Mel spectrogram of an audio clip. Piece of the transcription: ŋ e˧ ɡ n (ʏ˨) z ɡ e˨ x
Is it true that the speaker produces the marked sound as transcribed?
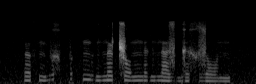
no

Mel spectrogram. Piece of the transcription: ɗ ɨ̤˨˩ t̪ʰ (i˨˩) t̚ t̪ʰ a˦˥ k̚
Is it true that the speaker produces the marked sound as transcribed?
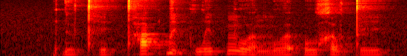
yes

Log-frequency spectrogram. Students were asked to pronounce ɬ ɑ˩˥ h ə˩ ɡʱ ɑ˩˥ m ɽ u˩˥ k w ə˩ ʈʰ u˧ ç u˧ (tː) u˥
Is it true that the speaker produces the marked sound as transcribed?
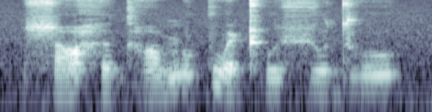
no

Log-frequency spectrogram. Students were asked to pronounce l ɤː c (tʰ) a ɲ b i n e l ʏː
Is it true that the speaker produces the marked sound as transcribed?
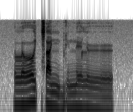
no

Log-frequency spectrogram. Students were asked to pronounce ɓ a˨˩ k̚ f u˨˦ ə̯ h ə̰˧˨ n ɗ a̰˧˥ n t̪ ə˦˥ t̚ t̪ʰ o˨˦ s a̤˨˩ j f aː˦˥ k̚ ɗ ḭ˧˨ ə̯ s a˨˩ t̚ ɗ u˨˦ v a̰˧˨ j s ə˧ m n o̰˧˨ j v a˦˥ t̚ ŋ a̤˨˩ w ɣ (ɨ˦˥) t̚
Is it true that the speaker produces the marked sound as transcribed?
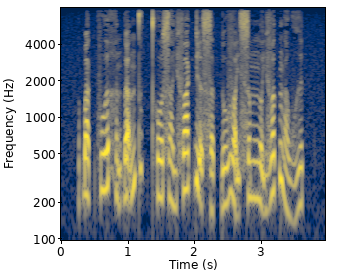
yes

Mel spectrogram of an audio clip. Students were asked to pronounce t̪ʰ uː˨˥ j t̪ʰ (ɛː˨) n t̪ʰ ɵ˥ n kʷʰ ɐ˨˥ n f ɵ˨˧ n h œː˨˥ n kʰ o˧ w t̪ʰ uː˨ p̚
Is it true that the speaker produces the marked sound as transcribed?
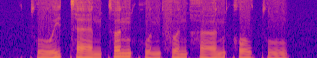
yes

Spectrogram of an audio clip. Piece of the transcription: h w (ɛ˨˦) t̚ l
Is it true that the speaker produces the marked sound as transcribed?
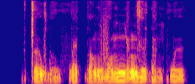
no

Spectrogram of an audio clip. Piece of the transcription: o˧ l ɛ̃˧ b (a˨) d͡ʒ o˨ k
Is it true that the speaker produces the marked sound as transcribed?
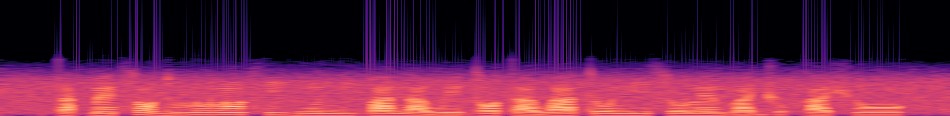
yes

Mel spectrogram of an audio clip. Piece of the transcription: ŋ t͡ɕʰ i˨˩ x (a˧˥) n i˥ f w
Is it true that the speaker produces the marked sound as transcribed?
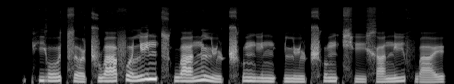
yes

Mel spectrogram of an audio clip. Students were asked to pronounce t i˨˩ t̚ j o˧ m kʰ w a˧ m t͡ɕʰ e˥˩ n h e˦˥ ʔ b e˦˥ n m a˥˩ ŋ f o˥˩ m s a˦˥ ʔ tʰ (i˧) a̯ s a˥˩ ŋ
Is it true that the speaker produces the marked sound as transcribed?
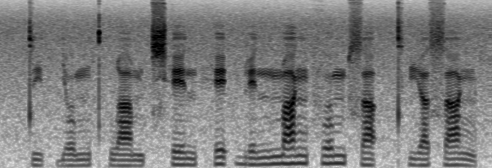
no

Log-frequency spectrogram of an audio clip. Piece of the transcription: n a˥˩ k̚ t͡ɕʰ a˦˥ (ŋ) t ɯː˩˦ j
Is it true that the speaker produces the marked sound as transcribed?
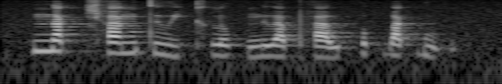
yes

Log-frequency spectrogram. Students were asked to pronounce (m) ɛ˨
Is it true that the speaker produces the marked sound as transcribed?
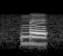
yes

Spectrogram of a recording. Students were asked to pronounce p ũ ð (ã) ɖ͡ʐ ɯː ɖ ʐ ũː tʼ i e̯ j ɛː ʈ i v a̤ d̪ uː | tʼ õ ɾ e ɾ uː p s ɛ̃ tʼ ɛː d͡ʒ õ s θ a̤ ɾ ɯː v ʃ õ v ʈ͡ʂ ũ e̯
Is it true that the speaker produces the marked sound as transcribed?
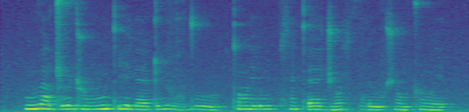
no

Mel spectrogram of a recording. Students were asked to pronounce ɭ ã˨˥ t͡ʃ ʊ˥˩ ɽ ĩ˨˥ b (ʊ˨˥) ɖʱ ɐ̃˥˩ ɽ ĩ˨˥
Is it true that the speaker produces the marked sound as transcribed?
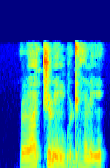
yes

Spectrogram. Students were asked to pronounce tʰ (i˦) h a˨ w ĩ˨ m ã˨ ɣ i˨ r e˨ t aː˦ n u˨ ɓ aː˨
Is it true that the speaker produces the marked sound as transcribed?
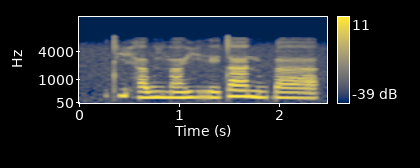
yes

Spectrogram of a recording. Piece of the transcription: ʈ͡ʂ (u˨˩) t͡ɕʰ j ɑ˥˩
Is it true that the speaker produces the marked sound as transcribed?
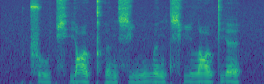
yes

